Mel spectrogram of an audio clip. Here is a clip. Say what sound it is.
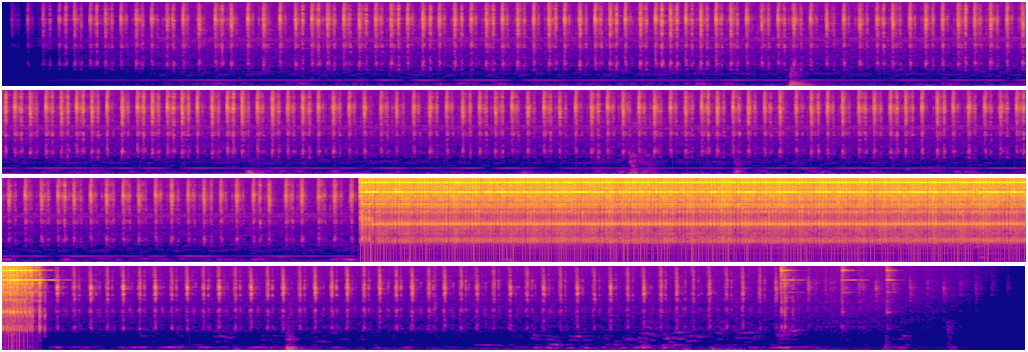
Kitchen cooking timer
